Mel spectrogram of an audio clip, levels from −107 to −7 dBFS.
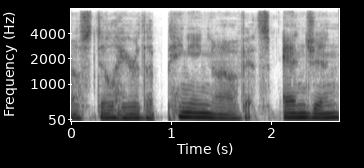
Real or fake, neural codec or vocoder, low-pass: fake; codec, 16 kHz, 4.8 kbps, FACodec; 7.2 kHz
